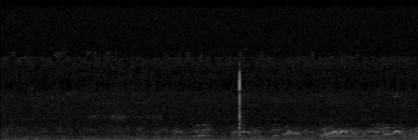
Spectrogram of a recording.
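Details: Coyote pack waking up and running through a neighborhood in the morning; faint wavering, rising-and-falling yips cluster in the second half over a steady low rumble of background noise.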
